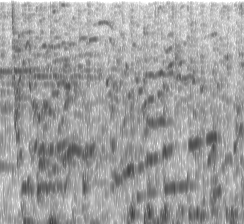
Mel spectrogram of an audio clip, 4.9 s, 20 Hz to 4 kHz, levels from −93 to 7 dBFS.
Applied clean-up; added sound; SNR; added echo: classical method log-MMSE.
